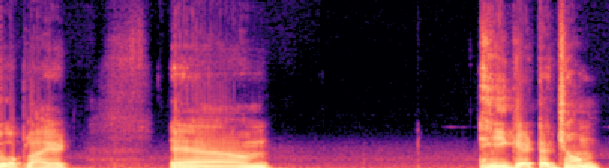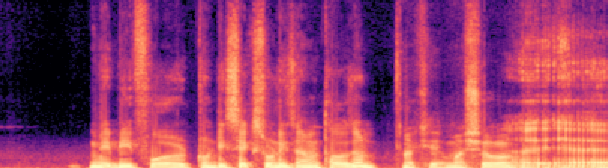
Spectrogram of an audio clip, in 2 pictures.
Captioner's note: nasal sound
